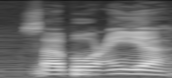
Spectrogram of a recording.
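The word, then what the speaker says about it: sab'iyyah: Bacanya sabu. Sabuiyah.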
